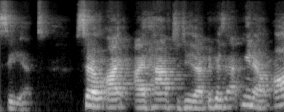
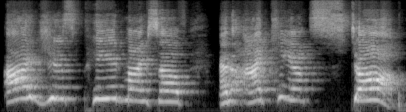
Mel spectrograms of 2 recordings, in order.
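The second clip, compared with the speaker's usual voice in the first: slow, louder, laughing through the words; laughing mom; 6 semitones higher, 6 dB louder, slower than usual. Retold or imitated. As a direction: imitate a helpless laughing mother. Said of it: "And she's like".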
